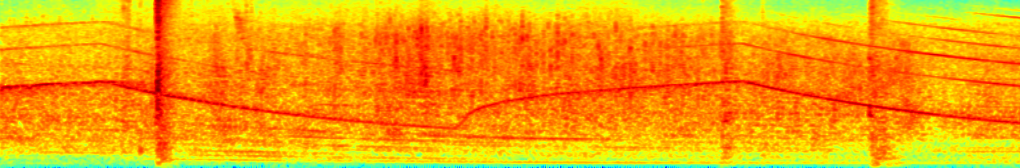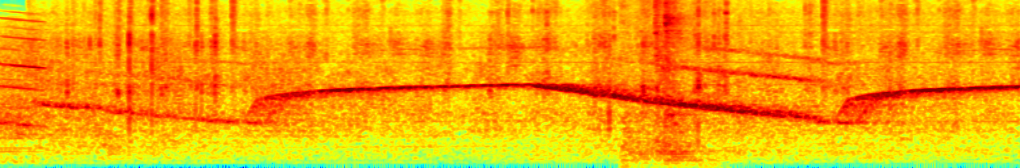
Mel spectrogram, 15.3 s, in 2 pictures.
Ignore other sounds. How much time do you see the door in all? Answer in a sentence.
The door can be heard for 3 seconds in total.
